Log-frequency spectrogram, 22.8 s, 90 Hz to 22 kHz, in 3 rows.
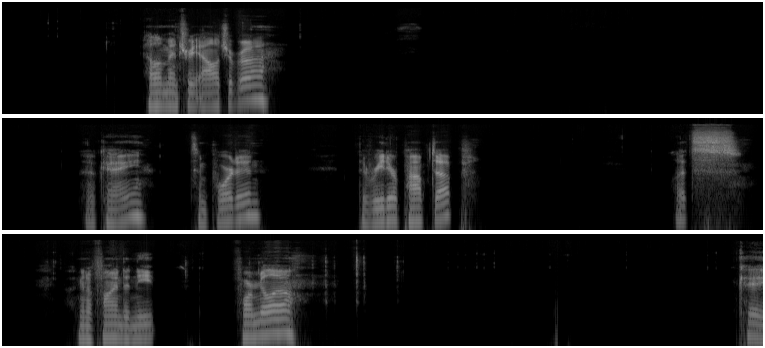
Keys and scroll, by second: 16.2 BackSpace, 17.8-18.3 typing.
